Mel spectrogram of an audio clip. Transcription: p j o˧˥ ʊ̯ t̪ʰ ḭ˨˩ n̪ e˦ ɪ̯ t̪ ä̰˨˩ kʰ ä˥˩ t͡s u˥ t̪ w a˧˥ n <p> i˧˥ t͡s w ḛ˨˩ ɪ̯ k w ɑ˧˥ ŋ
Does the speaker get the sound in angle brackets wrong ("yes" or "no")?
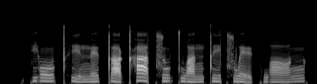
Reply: yes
